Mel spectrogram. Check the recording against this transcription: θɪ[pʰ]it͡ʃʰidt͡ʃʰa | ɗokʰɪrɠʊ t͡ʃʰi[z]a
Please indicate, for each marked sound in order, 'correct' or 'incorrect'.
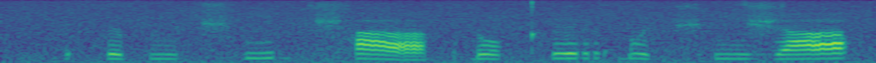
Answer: incorrect, incorrect

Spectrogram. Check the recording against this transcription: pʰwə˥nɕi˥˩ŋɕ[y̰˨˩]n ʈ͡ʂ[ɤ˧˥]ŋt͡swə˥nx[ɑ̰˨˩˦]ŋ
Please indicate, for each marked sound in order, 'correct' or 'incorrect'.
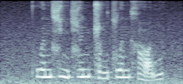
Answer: incorrect, correct, correct

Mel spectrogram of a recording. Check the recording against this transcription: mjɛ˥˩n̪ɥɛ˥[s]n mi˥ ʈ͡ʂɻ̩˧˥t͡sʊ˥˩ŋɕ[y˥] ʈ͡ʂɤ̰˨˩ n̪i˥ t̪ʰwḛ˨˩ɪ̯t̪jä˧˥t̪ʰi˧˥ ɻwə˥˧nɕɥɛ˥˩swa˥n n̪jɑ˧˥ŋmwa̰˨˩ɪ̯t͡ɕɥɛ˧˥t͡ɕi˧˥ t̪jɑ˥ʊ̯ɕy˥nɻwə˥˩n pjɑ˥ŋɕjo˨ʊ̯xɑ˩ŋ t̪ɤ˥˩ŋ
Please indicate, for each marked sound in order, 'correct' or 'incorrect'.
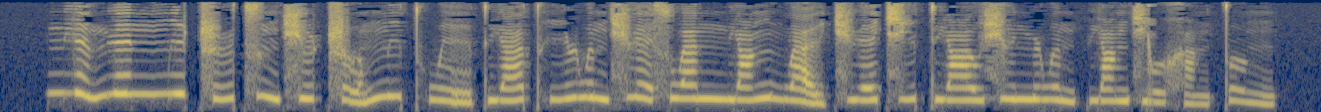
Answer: incorrect, incorrect

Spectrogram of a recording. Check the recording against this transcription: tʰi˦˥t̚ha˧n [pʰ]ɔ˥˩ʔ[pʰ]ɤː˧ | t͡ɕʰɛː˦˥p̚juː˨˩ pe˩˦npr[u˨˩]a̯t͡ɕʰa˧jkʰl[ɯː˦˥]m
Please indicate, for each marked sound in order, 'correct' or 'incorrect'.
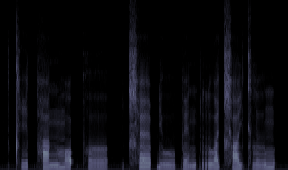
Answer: incorrect, correct, incorrect, correct

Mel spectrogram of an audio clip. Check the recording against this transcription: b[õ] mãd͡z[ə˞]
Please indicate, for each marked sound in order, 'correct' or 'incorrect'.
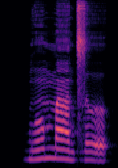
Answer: correct, incorrect

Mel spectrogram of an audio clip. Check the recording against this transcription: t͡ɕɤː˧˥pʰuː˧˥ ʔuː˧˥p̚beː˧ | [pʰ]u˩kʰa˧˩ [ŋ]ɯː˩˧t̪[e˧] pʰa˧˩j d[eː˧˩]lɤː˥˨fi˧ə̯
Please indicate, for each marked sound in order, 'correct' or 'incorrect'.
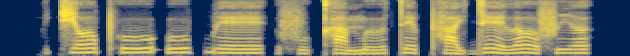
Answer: incorrect, incorrect, correct, incorrect

